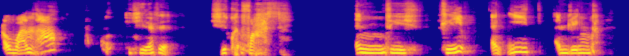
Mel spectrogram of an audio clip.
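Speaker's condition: Spinal muscular atrophy; genetic, diagnosed at 13 months, absent reflexes, wheelchair user, weak legs, hands and lungs, scoliosis and kyphosis; age 12 at interview, recent treatment to stop neuron loss, BiPAP ventilator every night when sleeping; weak respiratory muscles, breathing neurons dying over 10 years, spine curvature collapsed most lung volume

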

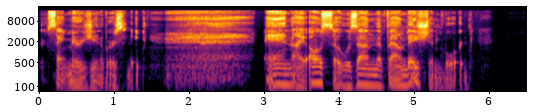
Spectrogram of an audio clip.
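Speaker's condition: Head and neck cancer, stage 4, into voice box

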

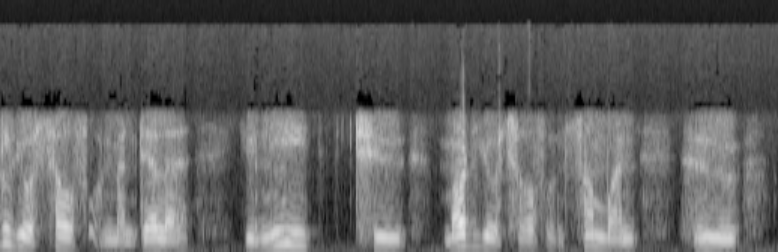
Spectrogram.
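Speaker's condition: No condition

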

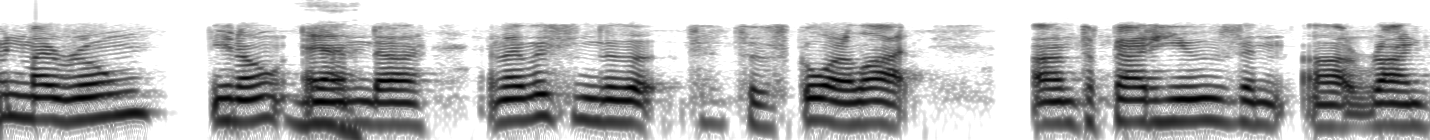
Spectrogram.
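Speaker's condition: Cerebral palsy

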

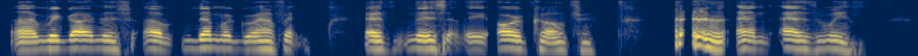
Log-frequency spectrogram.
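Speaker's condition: ALS; speaks in full sentences

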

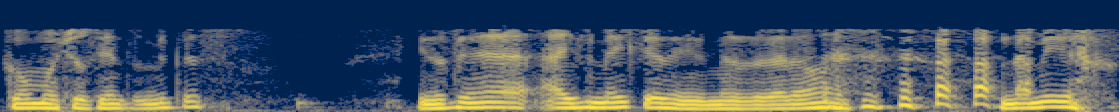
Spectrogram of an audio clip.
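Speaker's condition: Parkinson's disease; under neurologist care, seen last week

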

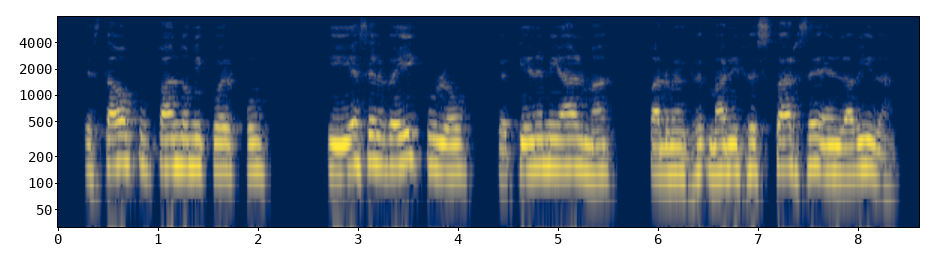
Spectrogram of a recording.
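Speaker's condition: Parkinson's disease; no tremor

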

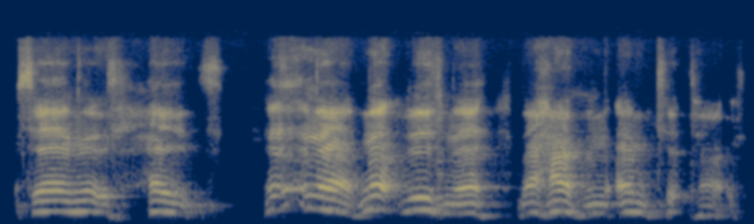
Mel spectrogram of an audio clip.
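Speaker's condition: Dystonia; affects speech and hands

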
